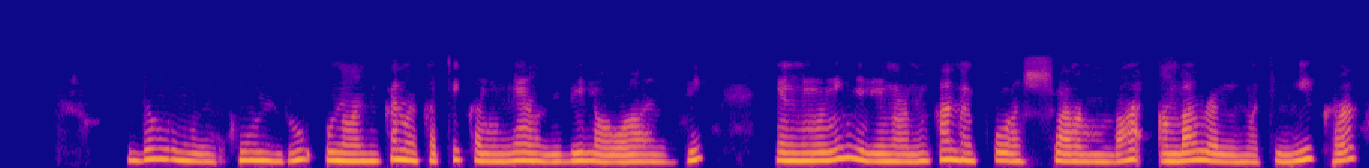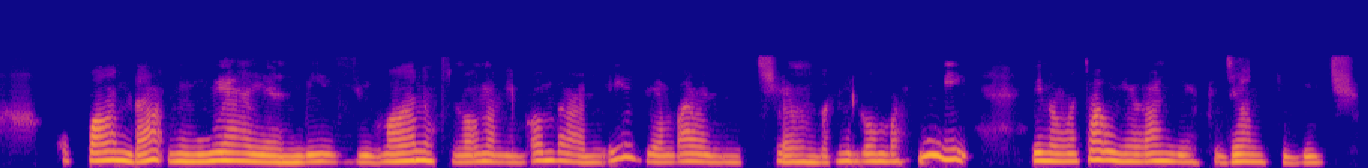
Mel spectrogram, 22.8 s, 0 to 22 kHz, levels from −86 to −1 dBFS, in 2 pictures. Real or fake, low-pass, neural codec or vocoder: fake; 5.4 kHz; codec, 16 kHz, 1 kbps, FreqCodec, larger model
